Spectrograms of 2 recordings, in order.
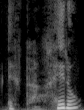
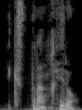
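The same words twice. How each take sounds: First: The x sound is relaxed and soft. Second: The x sound is crisp and clipped. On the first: This is how everyone says it. "Todo el mundo dice extranjero" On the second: This is one particular man's distinctive way of saying it. "y él pronuncia extranjero"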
